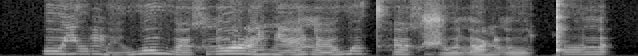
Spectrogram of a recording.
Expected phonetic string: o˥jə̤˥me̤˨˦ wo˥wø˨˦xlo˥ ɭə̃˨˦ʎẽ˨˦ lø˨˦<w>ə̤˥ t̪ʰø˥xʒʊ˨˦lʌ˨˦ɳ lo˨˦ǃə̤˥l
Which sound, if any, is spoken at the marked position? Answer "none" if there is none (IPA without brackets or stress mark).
w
